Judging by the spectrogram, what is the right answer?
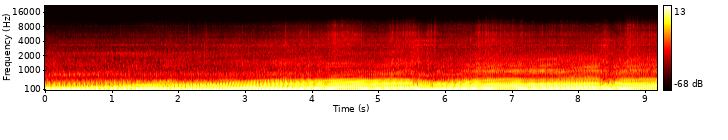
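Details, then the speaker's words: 2011 Harley-Davidson Road Glide CVO with partially gutted exhaust (baffles removed) and rear end lowered. Deep, loud, lumpy bark climbing with revs with a couple of dips; sounds ragged, like running on one cylinder. "Sounds like it's running on one cylinder. Well, I can't say I like that exhaust note, that's for sure. Sounds like dog shit."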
